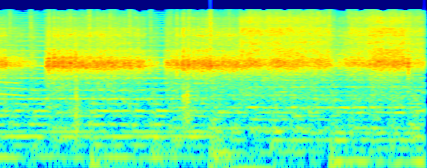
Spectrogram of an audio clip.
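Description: Background music with a toy remote-control stunt car's small electric motors and wheels running across a tabletop. The car's hiss starts about half a second in and cuts out briefly once.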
